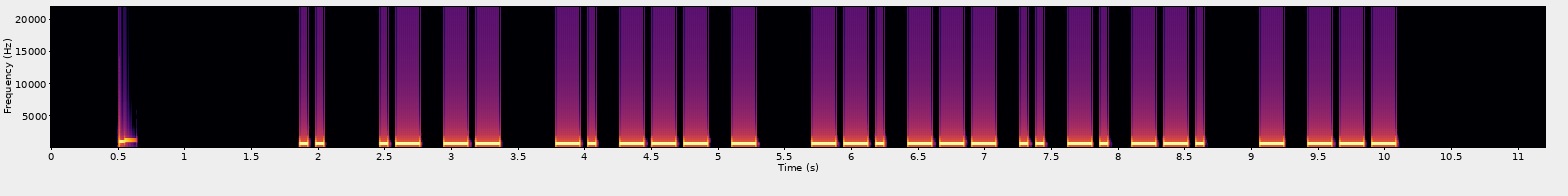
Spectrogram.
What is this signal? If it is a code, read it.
Morse code, heard as a keyed tone, about 20 wpm, 700 Hz. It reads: I AM NOT GOING TO
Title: Sets of 5 Words Encore 20wpm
